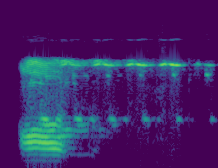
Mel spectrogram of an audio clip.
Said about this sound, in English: Yes, we're there, but we're getting very funny feedback.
